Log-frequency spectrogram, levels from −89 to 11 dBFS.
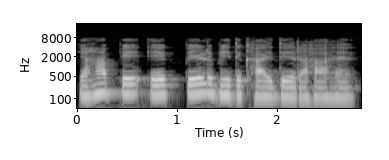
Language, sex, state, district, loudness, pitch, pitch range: Hindi, male, Jharkhand, Ranchi, -16 LUFS, 130 Hz, 115-140 Hz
